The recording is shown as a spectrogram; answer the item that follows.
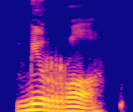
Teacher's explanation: masuk tanpa dengung untuk Nun tu makhrajnya akan lenyap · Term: Idam Bila Ghunnah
